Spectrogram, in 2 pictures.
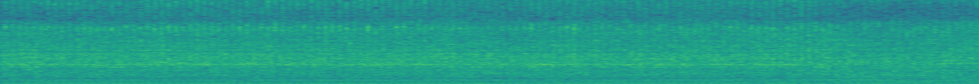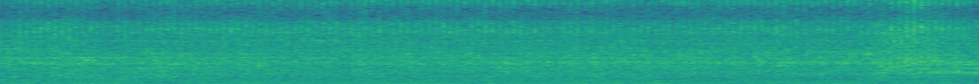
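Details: Small single-cylinder engine, running after priming with fuel shutoff opened: steady even fast putter, no misses; holds speed fine.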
